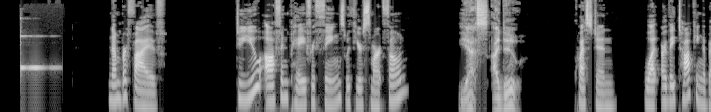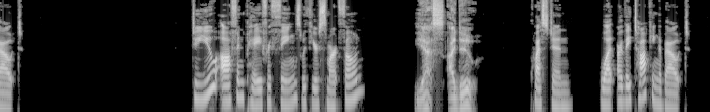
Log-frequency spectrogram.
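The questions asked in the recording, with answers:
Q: Question: What are they talking about?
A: Paying for things with a smartphone.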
